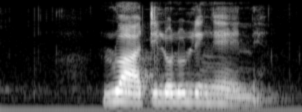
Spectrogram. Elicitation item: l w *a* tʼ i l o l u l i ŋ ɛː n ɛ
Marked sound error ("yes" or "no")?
no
